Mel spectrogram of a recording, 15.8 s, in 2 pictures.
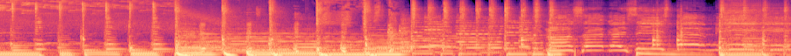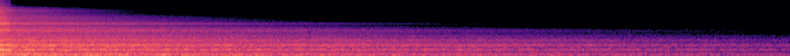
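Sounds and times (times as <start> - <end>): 
salsa music: 0.0 - 8.4.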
